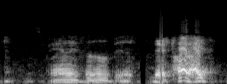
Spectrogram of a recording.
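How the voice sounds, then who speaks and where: A man's voice: fairly low pitch, animated, moderate pace, vocal fry, slightly rough. A man reading fan fiction casually with a group, stumbling over the odd word. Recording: thin phone-like voice chat.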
